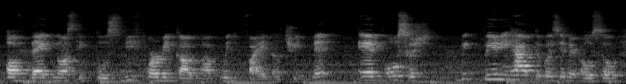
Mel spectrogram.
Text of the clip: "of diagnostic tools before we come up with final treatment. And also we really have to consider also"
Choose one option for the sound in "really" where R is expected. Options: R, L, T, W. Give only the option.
W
